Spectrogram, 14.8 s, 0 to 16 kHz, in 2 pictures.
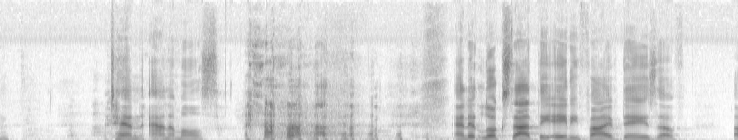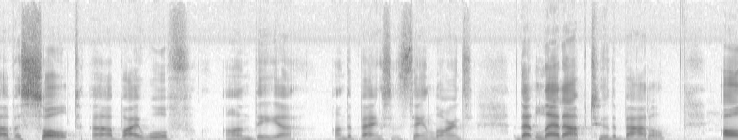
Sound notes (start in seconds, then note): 2.4 laughter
